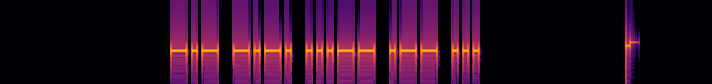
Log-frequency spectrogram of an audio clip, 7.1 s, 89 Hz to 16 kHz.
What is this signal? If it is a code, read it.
Morse code, heard as a keyed tone, about 22 wpm, 700 Hz. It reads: KC3WS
